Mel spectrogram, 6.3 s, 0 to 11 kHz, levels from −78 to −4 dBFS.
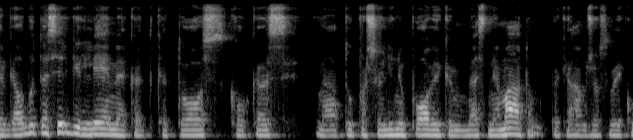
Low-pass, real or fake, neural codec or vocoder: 9.9 kHz; fake; vocoder, 48 kHz, 128 mel bands, Vocos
